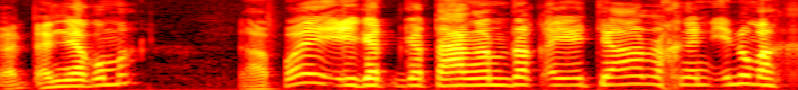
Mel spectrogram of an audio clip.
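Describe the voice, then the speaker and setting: Actor as lazy tippling village husband, Ilocano Filipino accent, whiny, argumentative, bright forceful tone, dry radio drama sound. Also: male voice, very high voice, animated, brisk, clean tone, no room sound, heavily acted. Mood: defiant. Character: lazy, hard-drinking husband, surly and defiant.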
